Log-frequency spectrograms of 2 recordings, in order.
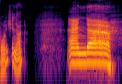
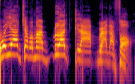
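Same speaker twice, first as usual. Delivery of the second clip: louder, higher, slow Jamaican patois threat; 11 semitones higher, 6 dB louder, slower than usual. Retold or imitated. Gang member accuses him in Jamaican patois. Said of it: "he go".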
